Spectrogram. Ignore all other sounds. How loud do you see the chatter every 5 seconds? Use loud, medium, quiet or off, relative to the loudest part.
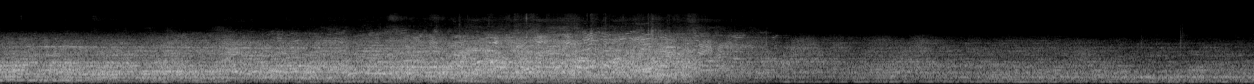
medium, loud, off.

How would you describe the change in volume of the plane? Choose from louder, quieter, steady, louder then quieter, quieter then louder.
quieter.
